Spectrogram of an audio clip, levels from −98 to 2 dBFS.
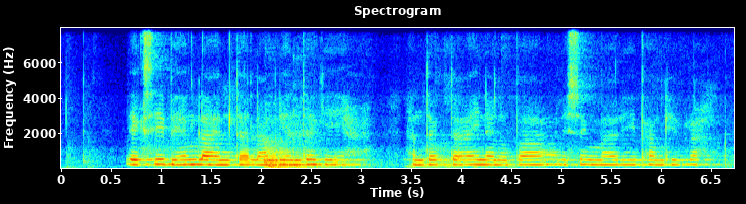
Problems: background sounds at intervals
